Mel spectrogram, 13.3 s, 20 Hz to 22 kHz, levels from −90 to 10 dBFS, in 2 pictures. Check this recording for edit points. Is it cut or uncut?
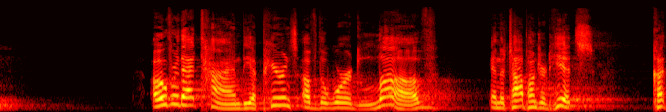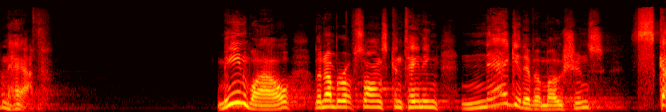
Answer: uncut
